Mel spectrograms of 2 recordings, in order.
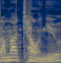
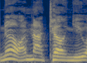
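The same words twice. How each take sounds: First: Said in the usual way. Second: Higher, mildly raised defiant refusal; defensive. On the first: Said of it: "And I didn't tell him. I said". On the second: Retold or imitated. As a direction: dig in like a kid talking back. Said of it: "I start getting defensive".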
